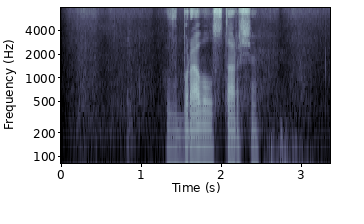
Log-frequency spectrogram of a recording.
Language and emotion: Russian, neutral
